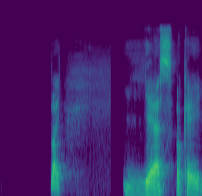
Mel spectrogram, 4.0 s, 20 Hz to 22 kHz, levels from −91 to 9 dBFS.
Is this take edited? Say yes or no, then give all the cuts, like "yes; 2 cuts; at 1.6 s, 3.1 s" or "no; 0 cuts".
yes; 1 cut; at 0.9 s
